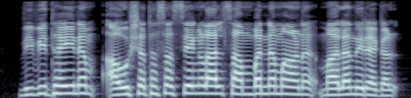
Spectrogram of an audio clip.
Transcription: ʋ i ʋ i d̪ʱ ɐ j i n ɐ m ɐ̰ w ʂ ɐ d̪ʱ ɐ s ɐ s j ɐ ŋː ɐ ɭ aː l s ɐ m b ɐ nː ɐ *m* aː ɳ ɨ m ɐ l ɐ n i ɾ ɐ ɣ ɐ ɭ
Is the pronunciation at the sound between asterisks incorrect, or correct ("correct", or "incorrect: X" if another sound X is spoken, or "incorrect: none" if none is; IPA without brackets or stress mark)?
correct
